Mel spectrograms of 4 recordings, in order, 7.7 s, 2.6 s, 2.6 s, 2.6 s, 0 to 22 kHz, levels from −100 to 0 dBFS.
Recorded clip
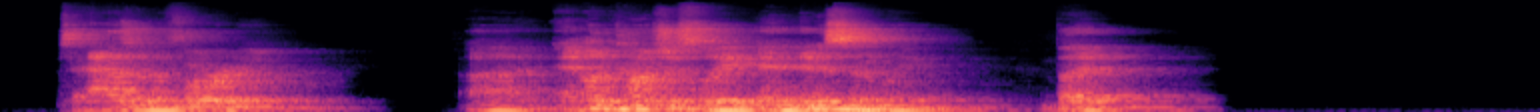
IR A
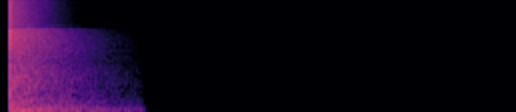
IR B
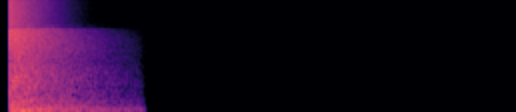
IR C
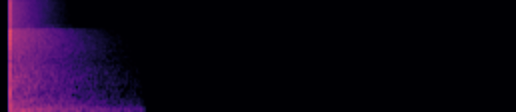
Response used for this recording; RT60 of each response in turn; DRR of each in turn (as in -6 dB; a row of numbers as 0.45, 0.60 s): B; 1.0, 1.0, 1.0 s; -1.5, -10.0, 6.0 dB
